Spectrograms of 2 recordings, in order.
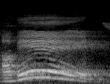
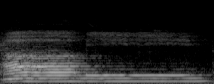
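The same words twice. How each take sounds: First: Not all vowels in the word are long. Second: All vowels in the word are held long. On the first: The meaning of the word changes. The speaker calls it wrong. "jangan amin" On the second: O Allah, grant our request. The speaker calls it right. "Yang benar panjang semuanya"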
